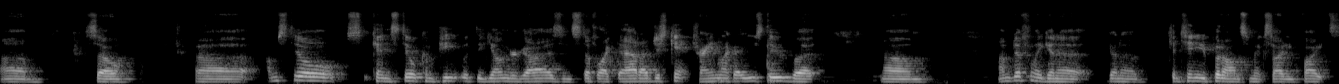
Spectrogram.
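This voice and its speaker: A man with a Tennessee accent, fairly high in pitch, with fairly even intonation, a moderate pace and long, frequent pauses. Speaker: MMA fighter. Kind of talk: casual chat.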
